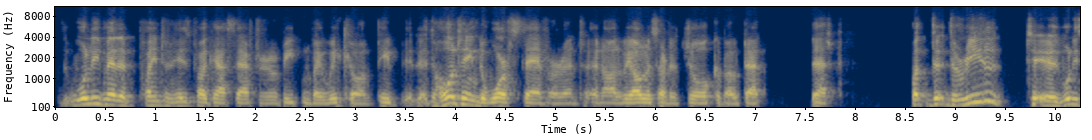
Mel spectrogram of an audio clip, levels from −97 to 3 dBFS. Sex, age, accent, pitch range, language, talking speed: male, 30-49, Irish, 115-160 Hz, English, 220 wpm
